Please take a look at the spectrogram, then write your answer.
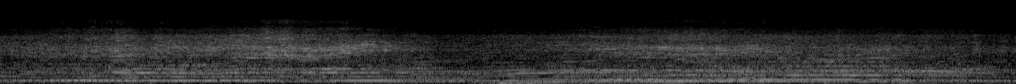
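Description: Sport compact race cars circle the 3/8 mile dirt oval at Cotton Bowl Speedway, a steady loud engine drone running unbroken, swelling and easing slightly as the pack passes in single file.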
